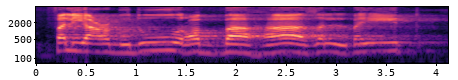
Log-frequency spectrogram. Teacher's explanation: عین کو یا سے ملا کے جلدی پڑھیں گے، جھٹکا نہ ہو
